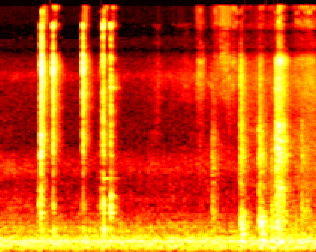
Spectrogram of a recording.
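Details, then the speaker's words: Fender Blues Deluxe reissue tube amp powered up on the bench through a series light bulb: sharp, crisp relay clicks on each channel switch, quick and normal; a separate reverb/footswitch power supply issue is suspected. "Listen for the click. Awesome. Nice. Very responsive channel switch."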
